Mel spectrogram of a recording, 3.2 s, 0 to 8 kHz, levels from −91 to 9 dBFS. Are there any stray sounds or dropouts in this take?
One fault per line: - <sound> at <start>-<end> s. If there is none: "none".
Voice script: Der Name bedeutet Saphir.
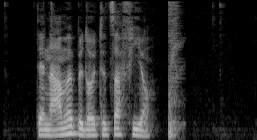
- thud at 2.1-2.3 s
